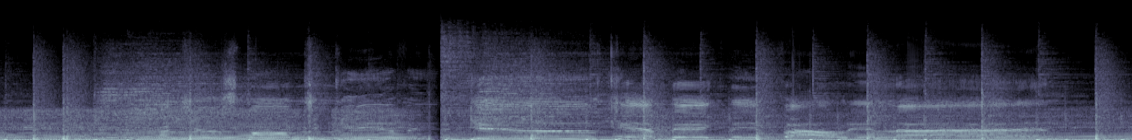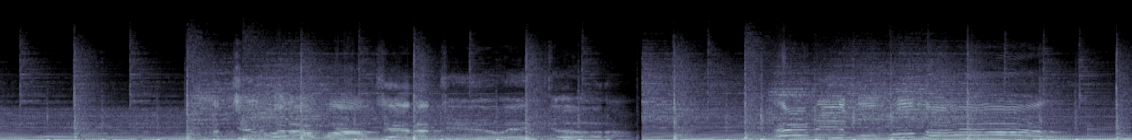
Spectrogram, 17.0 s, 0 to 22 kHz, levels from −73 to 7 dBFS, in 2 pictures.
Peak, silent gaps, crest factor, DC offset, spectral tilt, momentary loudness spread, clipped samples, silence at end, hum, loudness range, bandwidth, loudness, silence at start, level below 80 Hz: -2 dBFS; none; 18 dB; under 0.1%; -4 dB/octave; 6 LU; under 0.1%; 0 s; none; 2 LU; 17.5 kHz; -19 LUFS; 0 s; -28 dBFS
